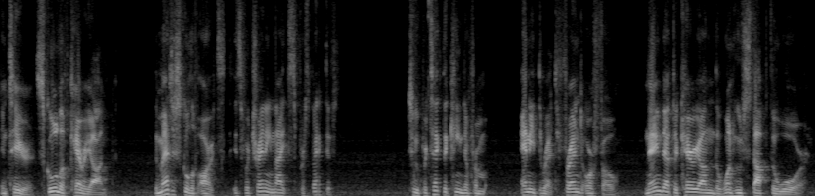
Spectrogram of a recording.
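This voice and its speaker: Bright-voiced young man narrating. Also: lowish voice, expressive, moderate pace. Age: young adult. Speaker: narrator, stream performer. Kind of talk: dramatic narration of an amateur script.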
